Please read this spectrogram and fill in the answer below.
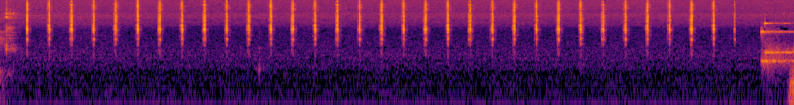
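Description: Quiz countdown-timer sound effect: quiet, evenly spaced clock-like ticks, about five a second, and a short chime near the end as time runs out.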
